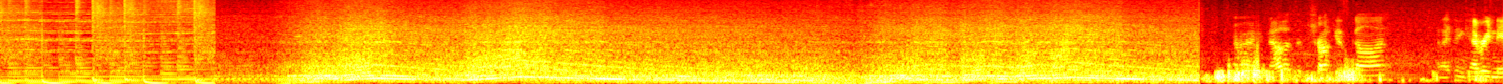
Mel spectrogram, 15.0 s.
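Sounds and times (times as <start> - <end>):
car engine revving: 1.2 - 12.2.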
